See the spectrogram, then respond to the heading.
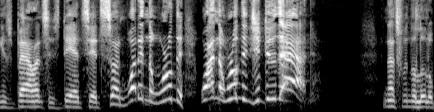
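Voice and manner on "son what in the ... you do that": higher, startled what-in-the-world; mock startled father blurting it out; startled dad. Dad startled by son's leap.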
